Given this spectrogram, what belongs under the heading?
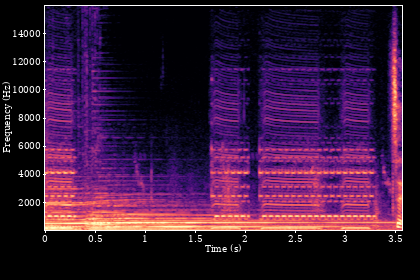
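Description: A mobile phone ringtone plays loudly and alone, a repeating melodic ring in short bursts with steady tones, interrupting a rope-tying lesson on a ranch.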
